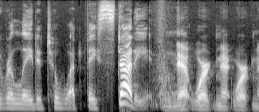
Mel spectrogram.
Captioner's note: screen whooshing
